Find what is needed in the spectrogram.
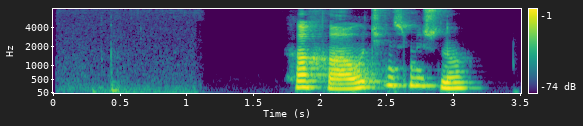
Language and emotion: Russian, neutral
